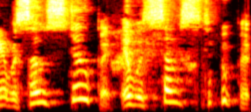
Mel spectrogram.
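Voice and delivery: put-on British accent with voice pitched way up. Retelling what mom said about the accident: imitating mom's British accent. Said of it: "she's saying it in a British accent".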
